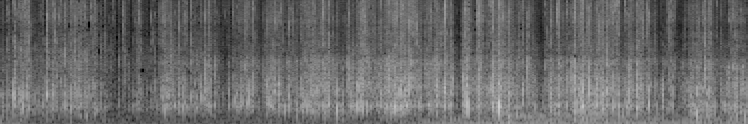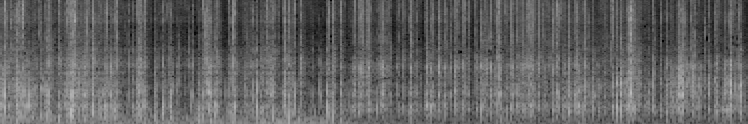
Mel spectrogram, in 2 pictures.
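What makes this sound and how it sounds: A palm-sized Top Ramen beef instant noodle packet, a thin plastic film wrapper full of a dry noodle block, is held in both hands and squeezed and crinkled with the fingertips throughout. Dense, continuous crinkling and crunching fills the clip, with most of the energy in the mids and upper mids, little low end, and quick crackles that die away almost instantly.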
